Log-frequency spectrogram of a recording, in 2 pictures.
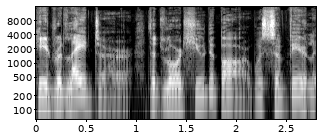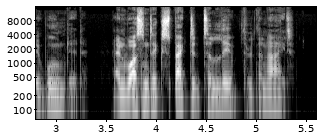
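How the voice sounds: Quiet surroundings behind a natural reading voice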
